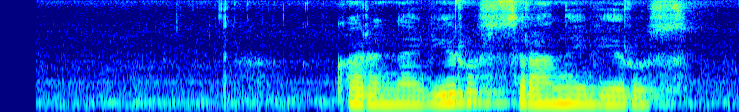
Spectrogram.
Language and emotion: Russian, neutral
